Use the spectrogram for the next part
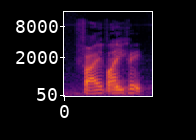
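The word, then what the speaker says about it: Fyvie: I'm going to say it right. How's it 5E? – 5E. Yes.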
